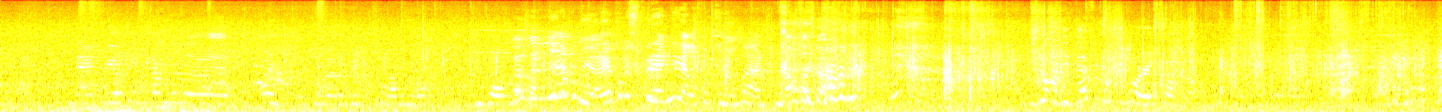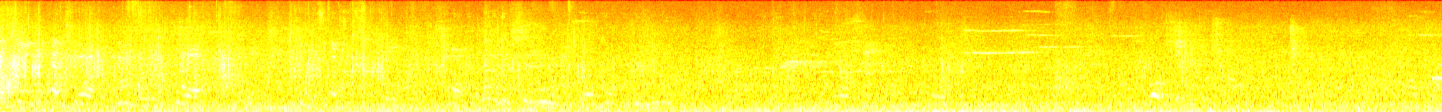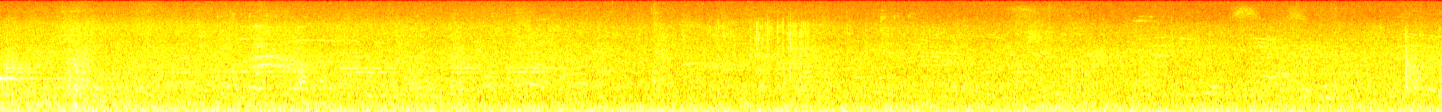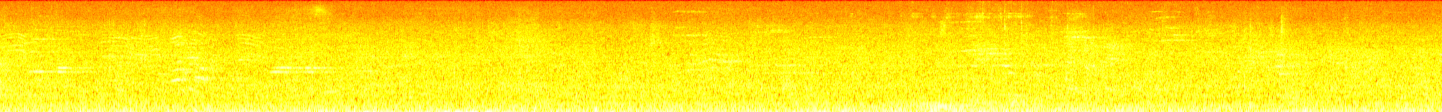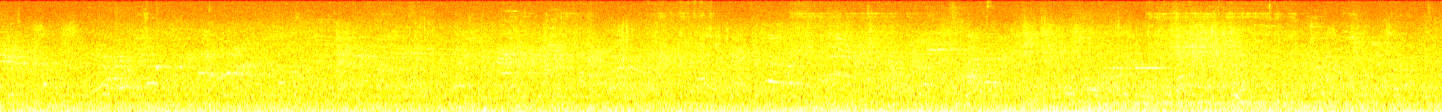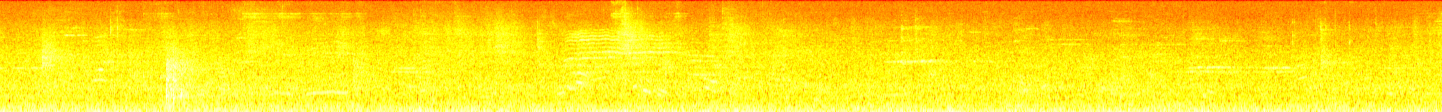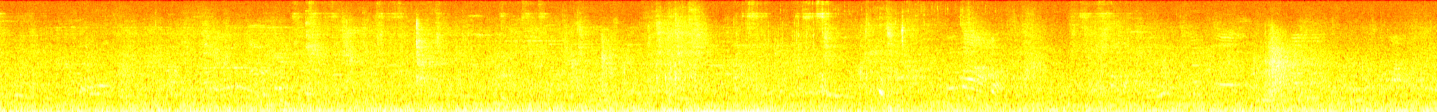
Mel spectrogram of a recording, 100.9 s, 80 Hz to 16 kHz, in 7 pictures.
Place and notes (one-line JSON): {"title": "Östermalm, Stockholm, Suecia - environment park", "date": "2016-08-01 23:17:00", "description": "Ambient sonor tranquil al parc.\nAmbient sound quiet park.\nAmbiente sonoro tranquilo en el parque.", "latitude": "59.34", "longitude": "18.07", "altitude": "23", "timezone": "Europe/Stockholm"}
